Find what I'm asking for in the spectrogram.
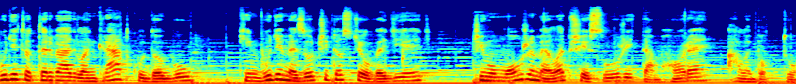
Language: Slovak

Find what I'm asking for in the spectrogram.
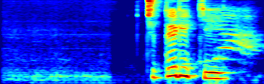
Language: Russian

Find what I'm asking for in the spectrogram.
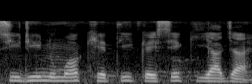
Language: Maithili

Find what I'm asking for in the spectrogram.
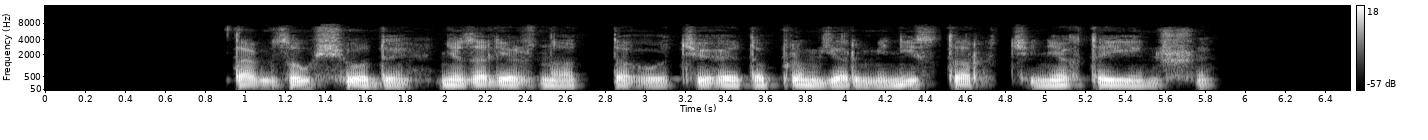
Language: Belarusian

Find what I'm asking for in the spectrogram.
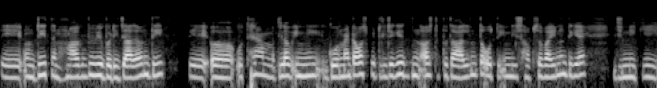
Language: Dogri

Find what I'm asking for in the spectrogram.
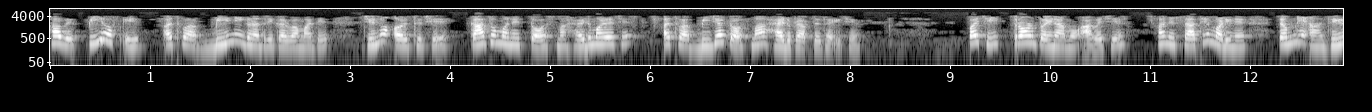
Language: Gujarati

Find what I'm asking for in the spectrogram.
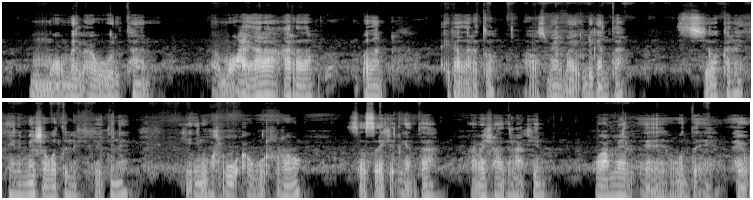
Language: Somali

